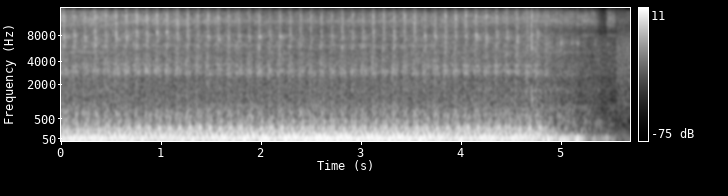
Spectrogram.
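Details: 2006 Honda VTX1800 big twin after a fix for top-end ticking that followed dealer work, worst from the front cylinder; even lope at idle, about three beats a second, no ticking, now real quiet, then cuts off cleanly.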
